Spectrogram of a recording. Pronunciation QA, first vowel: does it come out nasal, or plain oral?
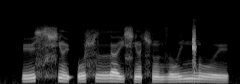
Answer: oral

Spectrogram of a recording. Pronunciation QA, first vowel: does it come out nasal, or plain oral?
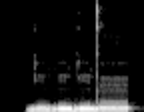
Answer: nasal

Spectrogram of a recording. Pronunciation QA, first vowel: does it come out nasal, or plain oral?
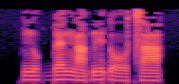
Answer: oral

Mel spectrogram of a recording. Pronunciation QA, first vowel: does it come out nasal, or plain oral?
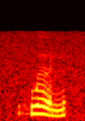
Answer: oral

